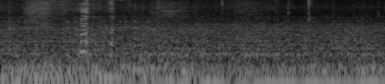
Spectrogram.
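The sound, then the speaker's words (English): A steady, low engine rumble and road drone from a moving car, continuing evenly throughout with no clear voices over it. “Do the listeners know I'm driving your car?”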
